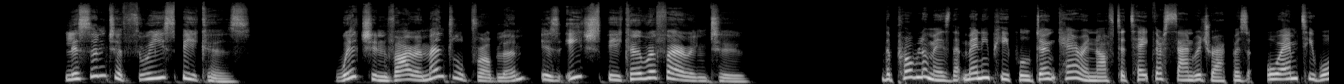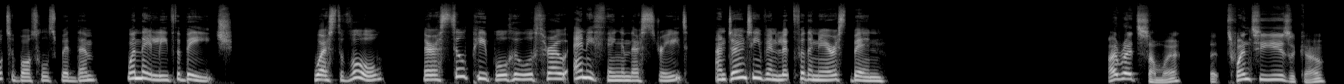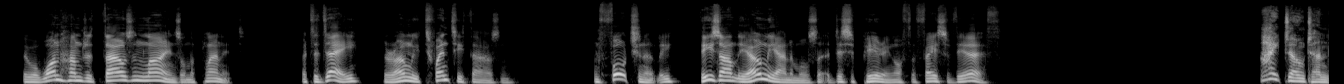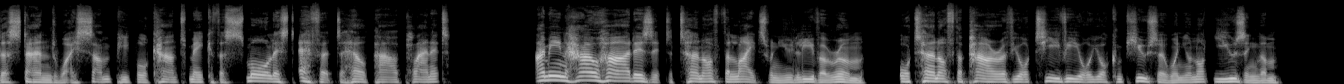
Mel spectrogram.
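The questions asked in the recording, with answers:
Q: Which environmental problem is each speaker referring to?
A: Litter

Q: Which environmental problem is each speaker referring to?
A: Endangered animals

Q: Which environmental problem is each speaker referring to?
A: Wasting energy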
